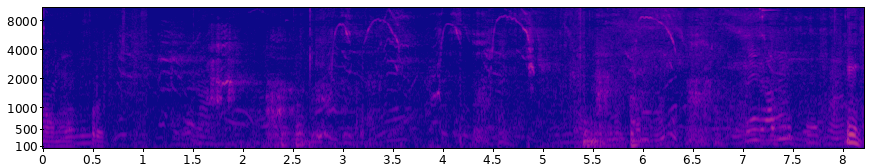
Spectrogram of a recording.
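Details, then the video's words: Young monkey Leo screams while his mother Libby abuses him and he runs toward a big monkey. High, arching screeches rise and fall several times midway and again near the end, over lower chattering and voices. "big screechig so bad mum Libby abusing Leo big scream"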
